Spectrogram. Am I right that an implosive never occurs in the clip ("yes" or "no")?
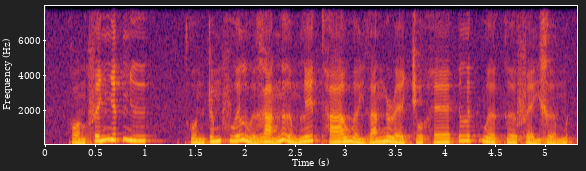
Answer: yes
